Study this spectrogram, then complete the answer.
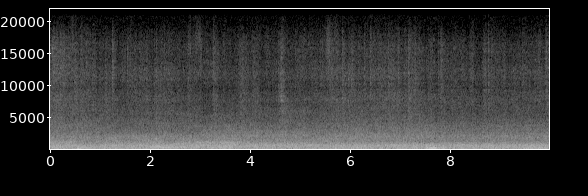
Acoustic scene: subway station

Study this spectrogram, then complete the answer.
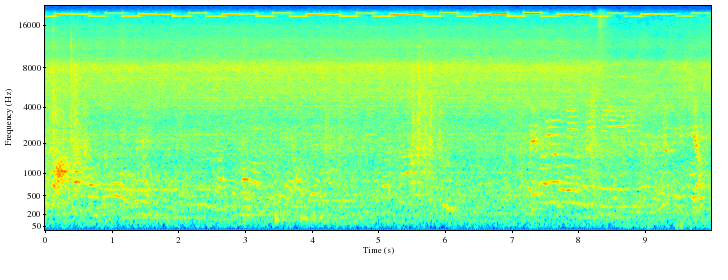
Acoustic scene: cafe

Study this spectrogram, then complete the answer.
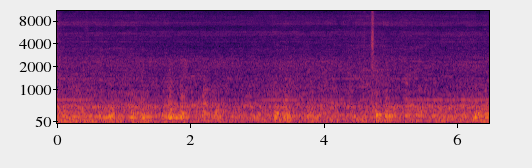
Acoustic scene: subway train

